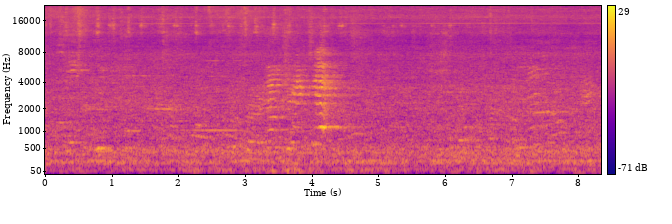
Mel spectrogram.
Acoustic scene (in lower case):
subway station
